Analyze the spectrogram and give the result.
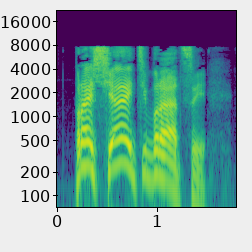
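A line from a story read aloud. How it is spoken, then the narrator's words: Shout. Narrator (Russian): крикнул он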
